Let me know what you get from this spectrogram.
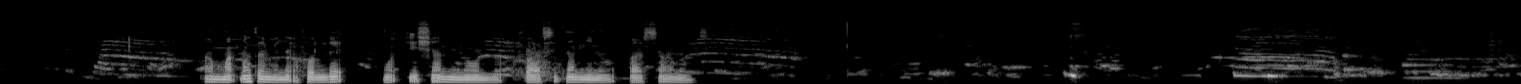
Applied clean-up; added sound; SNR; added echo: none; none; none; none.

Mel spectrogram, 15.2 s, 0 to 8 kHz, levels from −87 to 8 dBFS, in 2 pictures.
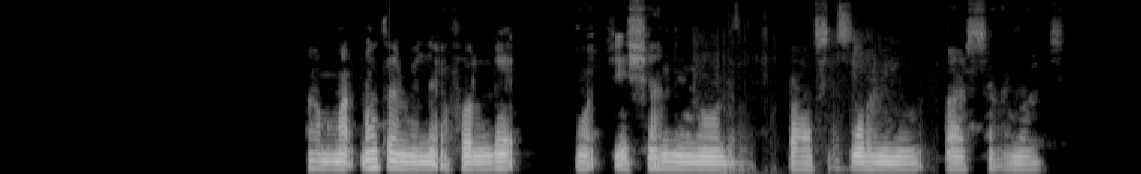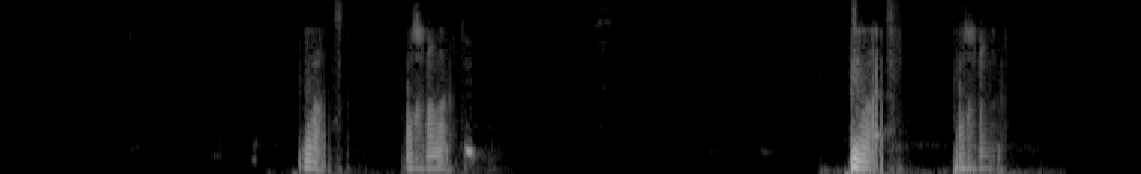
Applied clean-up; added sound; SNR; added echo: neural mask model DeepFilterNet 3.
